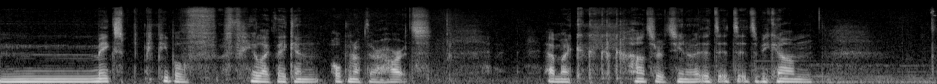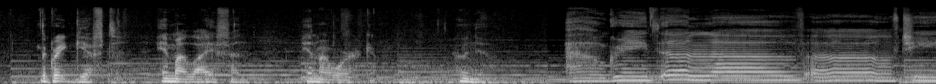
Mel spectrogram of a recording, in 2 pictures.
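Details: Adult male singer-songwriter with stuttering, which he says began in first grade around his parents' divorce and goes away when he sings; stuttering.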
